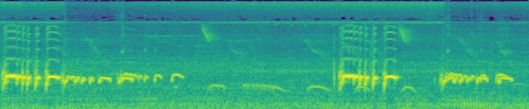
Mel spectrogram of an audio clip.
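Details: Zebra dove, local type, in lure song: two loud staccato coo bursts about three seconds apart, each trailing into rapid hooked trilling notes, while softer lower coos from other doves sound faintly between them.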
